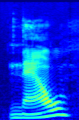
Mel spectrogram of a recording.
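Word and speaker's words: NAO: works yeah now robot n AO it's pronounced now is an autonomous programmable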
